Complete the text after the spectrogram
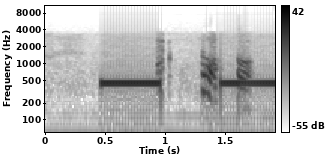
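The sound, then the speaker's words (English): A telephone rings with two steady electronic tones of equal pitch, each about half a second long, separated by a short pause filled with brief noise. “Oh, here we go with the phone again.”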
